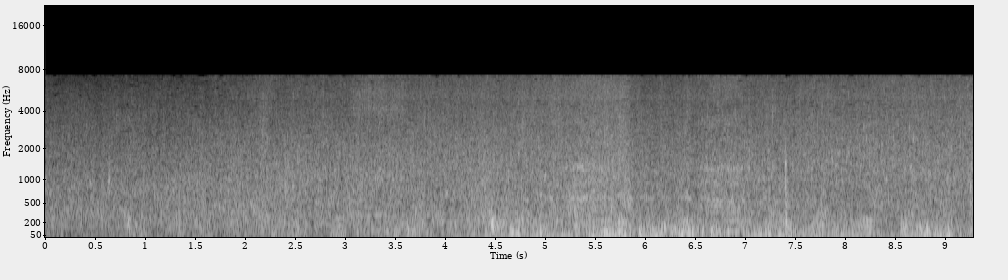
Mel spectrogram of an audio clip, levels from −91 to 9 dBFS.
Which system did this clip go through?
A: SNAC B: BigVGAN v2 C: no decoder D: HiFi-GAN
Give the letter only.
C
